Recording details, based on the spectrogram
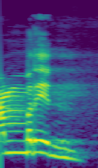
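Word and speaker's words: عمرو: Arab itu Umar Ya tapi kalau penulisannya Ain mim ro Waw ada wawunya maka itu dibacanya Amrin ya sama-sama namanya Abdullah Bapaknya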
